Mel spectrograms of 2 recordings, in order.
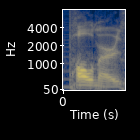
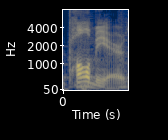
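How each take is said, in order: First: The ending sounds like 'mers' with an r. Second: The ending sounds like 'yay' with no final r. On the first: The speaker calls it wrong. "I mispronounced those ter- uh, as palmers" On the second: The speaker calls it right. "they're palmiers"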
